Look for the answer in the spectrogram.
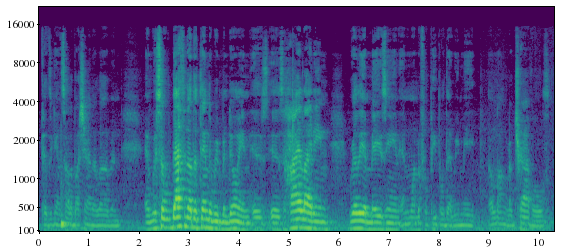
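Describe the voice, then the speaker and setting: A man's voice: fairly low pitch, a little fast, darkish tone. A man chatting casually as a podcast host, speaking earnestly and with enthusiasm.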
